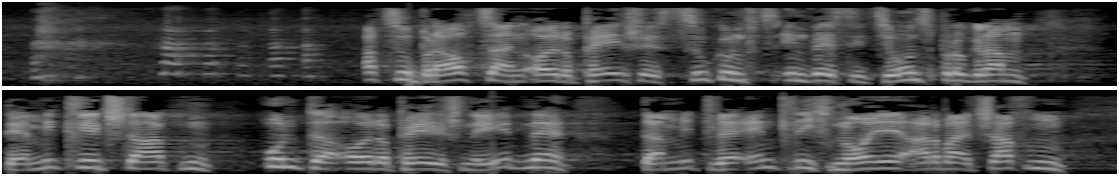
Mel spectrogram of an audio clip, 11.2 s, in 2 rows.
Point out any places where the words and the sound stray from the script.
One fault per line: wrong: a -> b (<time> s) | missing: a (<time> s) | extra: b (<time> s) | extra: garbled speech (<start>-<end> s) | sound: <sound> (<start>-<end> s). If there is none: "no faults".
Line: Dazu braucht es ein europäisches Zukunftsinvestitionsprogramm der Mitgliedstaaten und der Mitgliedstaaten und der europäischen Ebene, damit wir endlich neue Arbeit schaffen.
sound: laugh (0.1-1.7 s)
missing: Mitgliedstaaten und der (7.3 s)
